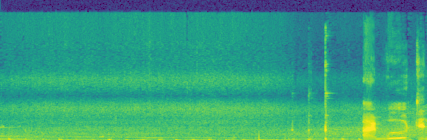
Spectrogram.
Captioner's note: cars wooshing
